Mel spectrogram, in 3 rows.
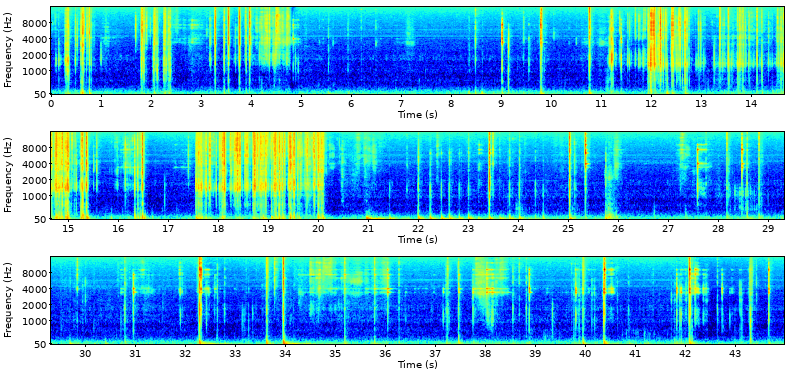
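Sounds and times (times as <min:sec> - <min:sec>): slime film peeling and crackling: 0:11.1 - 0:16.6, 0:17.5 - 0:20.2.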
